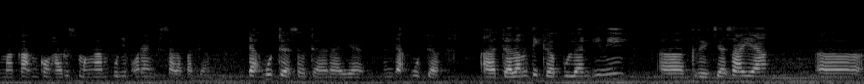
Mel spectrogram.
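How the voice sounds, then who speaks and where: A woman's voice: fairly bright tone, lo-fi sound, a little hiss or hum. A woman giving a conversational sermon testimony over a video call, addressing her listeners directly and acting out the voices she quotes. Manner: conversational, fillers of gitu ya, addresses listeners as saudara; acts out quoted voices with sharply raised pitch.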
